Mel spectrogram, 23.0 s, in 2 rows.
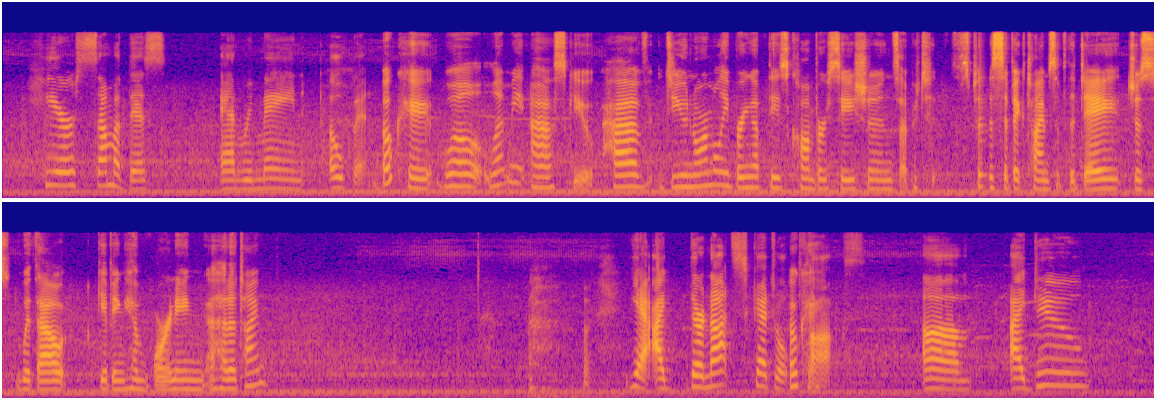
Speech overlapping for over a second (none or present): none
